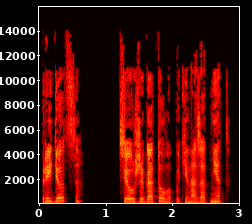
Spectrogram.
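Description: A woman's voice: on the high side, moderate pace, a little mellow, no echo, studio quality, natural voice. A woman voicing a grave, stern male explorer. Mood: grave, restrained.

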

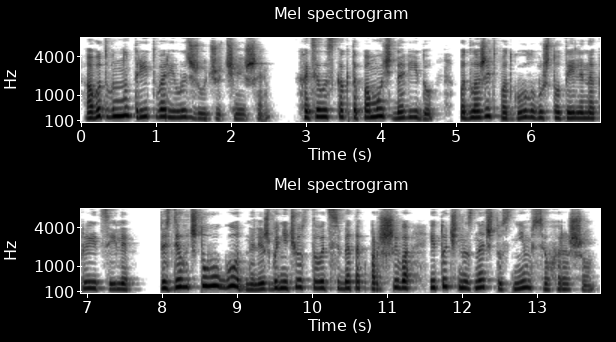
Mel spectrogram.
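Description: A woman's voice: a little high, normal speed, a little mellow. Female audiobook narrator, first-person story.

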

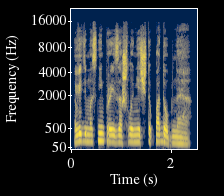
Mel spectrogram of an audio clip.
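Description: A woman reading a first-person novel aloud in an even, measured way, close to the mic. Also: sits low, no echo. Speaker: audiobook narrator. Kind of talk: first-person audiobook narration.

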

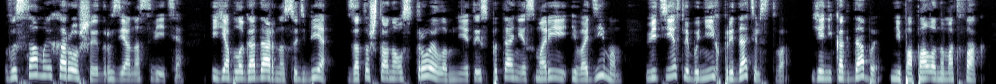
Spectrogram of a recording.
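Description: An earnest young woman speaking warmly and from the heart, read by a woman narrator in her own natural voice. Dry, close recording. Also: lowish voice, normal speed, dry recording, lightly acted. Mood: heartfelt. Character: warm, emotional young woman student.

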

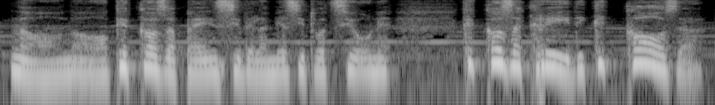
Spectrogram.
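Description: Tender young noblewoman voiced by a woman reader, earnest, confiding, mellow voice, faint music behind. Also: on the low side, lively intonation, measured pace. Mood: pleading. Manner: earnest, confiding, gently pleading. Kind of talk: audiobook character voice.

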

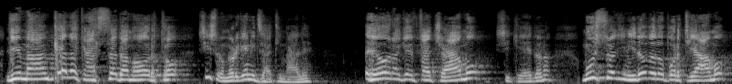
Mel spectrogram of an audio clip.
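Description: Speaking at normal speed in a very animated, high-pitched voice, a stage actor and monologist delivers a comic monologue as Mussolini's corpse. The dead man relates his own misadventures with ironic wit, emphatic and mock-serious, repeating himself and slipping in asides.

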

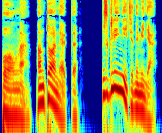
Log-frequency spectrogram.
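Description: Deep slow-talking powerful man, coaxing and soft, as read by a male narrator, dry close sound. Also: wildly swooping pitch, no echo, full character voice. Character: commanding wealthy older man, tenderly coaxing.

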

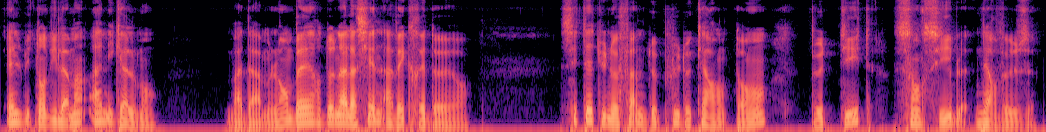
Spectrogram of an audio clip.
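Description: A man giving a measured, even literary audiobook narration. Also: lowish voice, no room sound, studio quality.

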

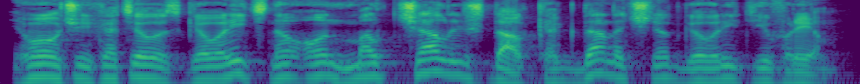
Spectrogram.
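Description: A man narrating a classic story as an audiobook, in an expressive, measured reading. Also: medium pitch, slightly rough.

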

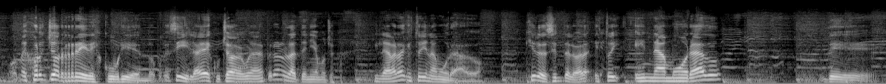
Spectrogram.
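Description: Effusive Argentine radio host with music. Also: male voice, medium pitch. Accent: Argentine Spanish. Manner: warm, effusive, full of fillers and restarts. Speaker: radio host reading listener messages. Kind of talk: casual radio talk.

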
